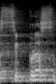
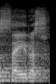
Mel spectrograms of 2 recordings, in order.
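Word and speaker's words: Cyprus: Capital of साइरस या सिप्रस बोलिए, pronunciation इसका साइरस होता है.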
